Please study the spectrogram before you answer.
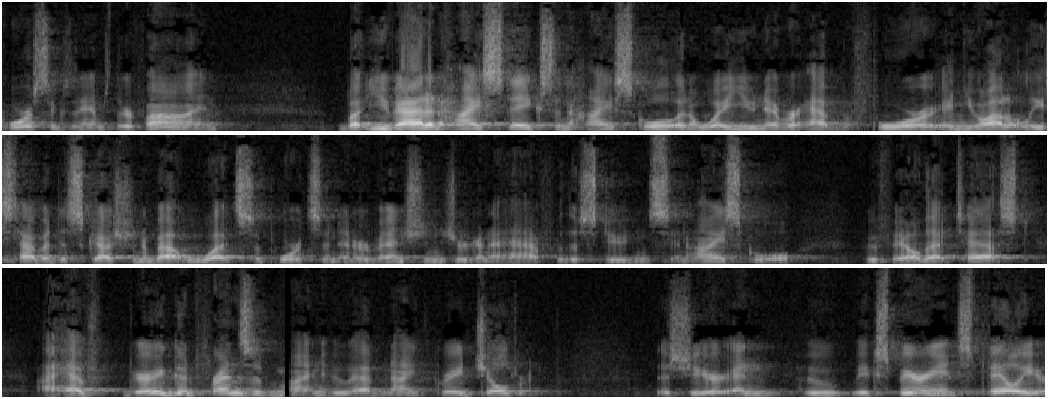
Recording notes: At The Texas Tribune Festival.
